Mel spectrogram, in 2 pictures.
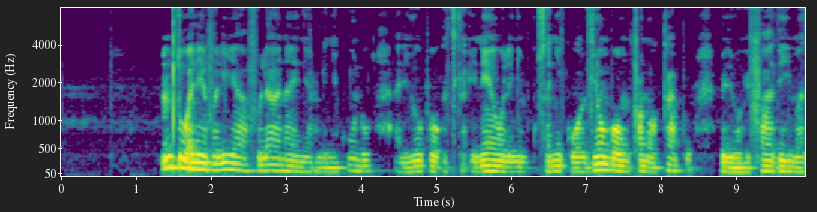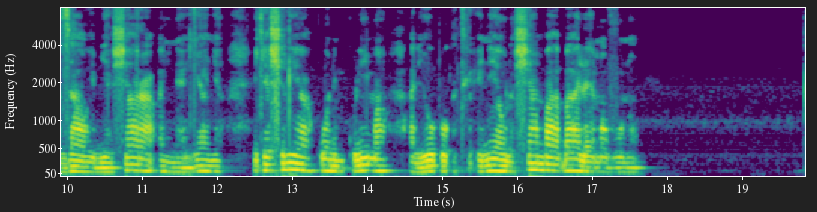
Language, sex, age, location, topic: Swahili, male, 25-35, Dar es Salaam, agriculture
